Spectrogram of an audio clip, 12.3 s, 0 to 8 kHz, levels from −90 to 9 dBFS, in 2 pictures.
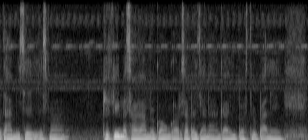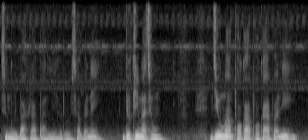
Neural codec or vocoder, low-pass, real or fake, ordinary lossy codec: none; none; real; none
